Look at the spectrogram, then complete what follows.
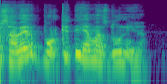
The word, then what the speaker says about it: Dunia: Dunia, pero como ellos no pronuncian la U, sino la O, me pusieron en papeles Donia.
